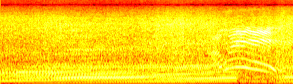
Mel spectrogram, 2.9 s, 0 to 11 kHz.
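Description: Honda Hornet 750 cc motorcycle on a race track, the engine loud and close as it revs hard with a steady rising whine, then drops sharply as the rider shifts before climbing again.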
